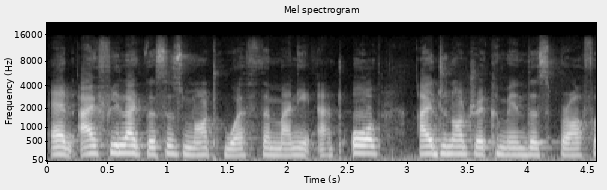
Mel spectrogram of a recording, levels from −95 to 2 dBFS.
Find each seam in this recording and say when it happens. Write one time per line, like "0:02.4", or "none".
0:02.9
